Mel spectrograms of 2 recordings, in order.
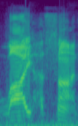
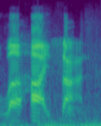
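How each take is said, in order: First: The name begins with a 'lie' sound. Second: The name begins with a 'la' sound. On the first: The speaker calls it wrong. "I always pronounce it wrong. I always call it Lai Hassan" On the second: The speaker calls it right. "it's really La Hai San"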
